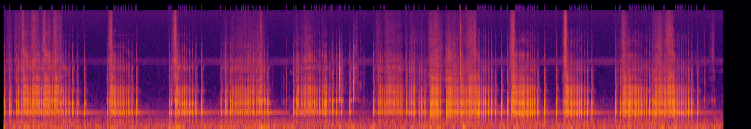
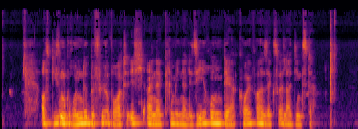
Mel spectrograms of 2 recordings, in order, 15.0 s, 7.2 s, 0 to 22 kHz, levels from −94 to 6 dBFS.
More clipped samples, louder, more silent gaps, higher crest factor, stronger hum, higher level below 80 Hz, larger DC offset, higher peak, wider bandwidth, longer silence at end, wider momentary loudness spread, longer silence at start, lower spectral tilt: neither; second, -25 LUFS vs -21 LUFS; neither; first, 24 dB vs 18 dB; neither; first, -40 dBFS vs -56 dBFS; neither; about the same, -2 dBFS vs -4 dBFS; first, 19 kHz vs 15.5 kHz; first, 0.6 s vs 0.45 s; second, 10 LU vs 15 LU; second, 0.05 s vs 0.2 s; second, -3.5 dB/octave vs -6.5 dB/octave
